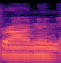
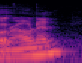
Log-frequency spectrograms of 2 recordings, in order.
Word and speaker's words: Ronin: The Last Ronin is a cool. – I believe it's pronounced Ronin. – Ronin. Sorry. My bad.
